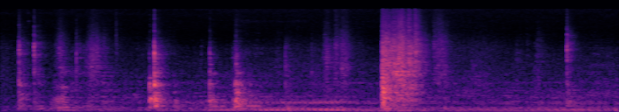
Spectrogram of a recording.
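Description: Live click beetles jumping inside a covered frying pan, clicking irregularly against the glass lid and the metal pan, with a louder clattering burst about four seconds in.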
